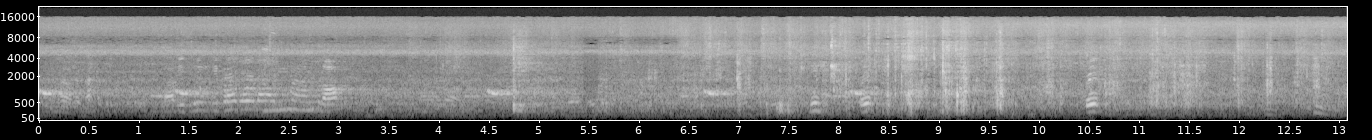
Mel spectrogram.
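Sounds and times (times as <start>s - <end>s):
leaves rustling: 1.4s - 13.0s.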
